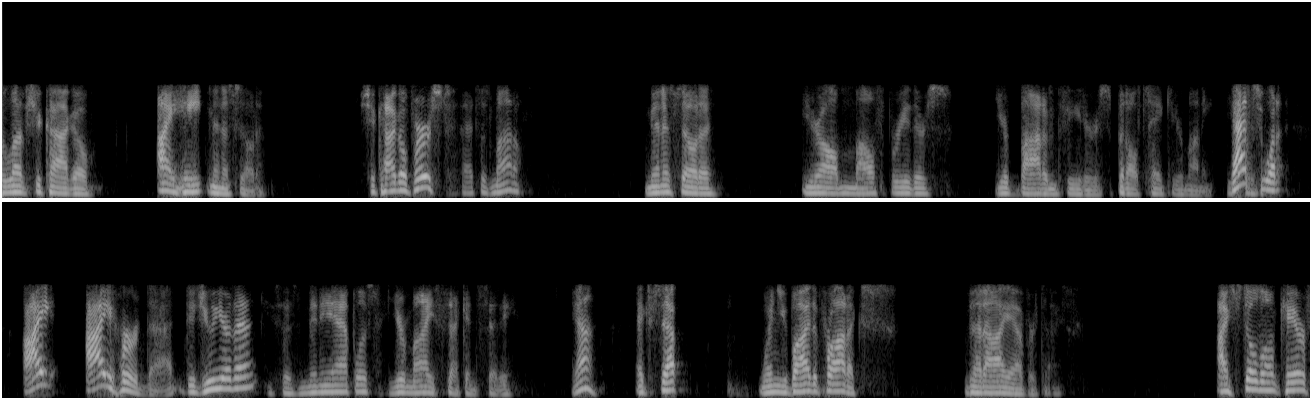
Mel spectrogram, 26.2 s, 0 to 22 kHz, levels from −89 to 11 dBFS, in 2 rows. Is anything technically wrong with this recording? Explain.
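Yes, there are two faults. Throughout the clip, the speech carries G.729 codec damage: nothing passes above about 3.8 kHz, and the band-limiting fits an 8 kbit/s G.729A-type codec. The codec rebuilds speech from a vocal tract filter model, a pitch predictor and a few pulses per short frame. That shortcut gives the speech a plainly audible rough, synthetic texture, not just the dull sound of a simple low-pass filter.

From 12.42 to 12.49 s there is loose connector crackle. A worn or dirty contact makes and breaks rapidly, chopping the signal, and this is heard as a brief, irregular burst of crackle. Unlike the codec roughness, it is confined to that one short moment.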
